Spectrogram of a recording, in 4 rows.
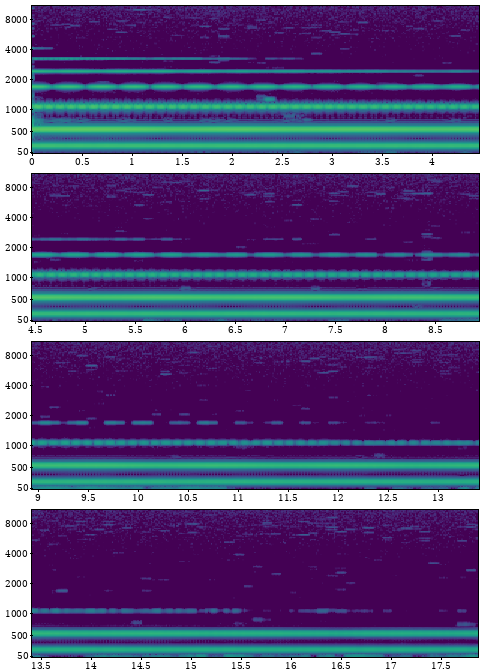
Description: Klangschalen-Typ: Bengalen
Klangschale 1 im Set 12
Klangschale N°1
(Aufgenommen mit dem Filzklöppel)
klangschale-set-12-1.wav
